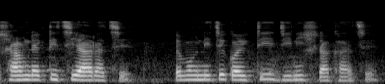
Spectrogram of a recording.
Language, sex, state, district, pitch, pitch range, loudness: Bengali, female, Tripura, West Tripura, 210 Hz, 200-220 Hz, -19 LUFS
